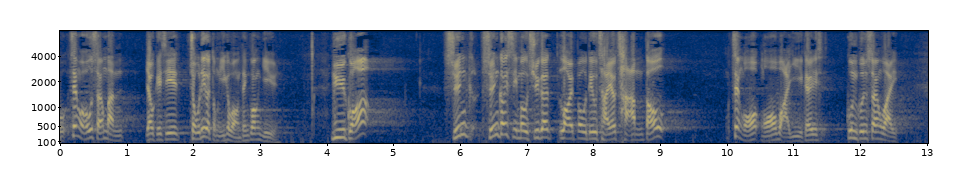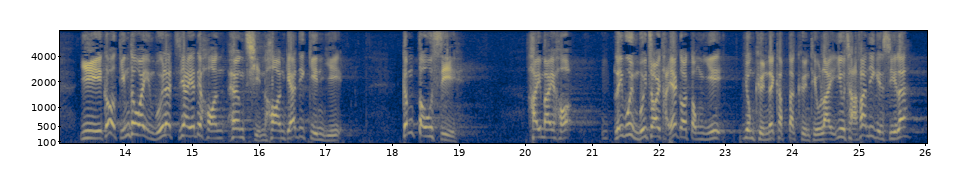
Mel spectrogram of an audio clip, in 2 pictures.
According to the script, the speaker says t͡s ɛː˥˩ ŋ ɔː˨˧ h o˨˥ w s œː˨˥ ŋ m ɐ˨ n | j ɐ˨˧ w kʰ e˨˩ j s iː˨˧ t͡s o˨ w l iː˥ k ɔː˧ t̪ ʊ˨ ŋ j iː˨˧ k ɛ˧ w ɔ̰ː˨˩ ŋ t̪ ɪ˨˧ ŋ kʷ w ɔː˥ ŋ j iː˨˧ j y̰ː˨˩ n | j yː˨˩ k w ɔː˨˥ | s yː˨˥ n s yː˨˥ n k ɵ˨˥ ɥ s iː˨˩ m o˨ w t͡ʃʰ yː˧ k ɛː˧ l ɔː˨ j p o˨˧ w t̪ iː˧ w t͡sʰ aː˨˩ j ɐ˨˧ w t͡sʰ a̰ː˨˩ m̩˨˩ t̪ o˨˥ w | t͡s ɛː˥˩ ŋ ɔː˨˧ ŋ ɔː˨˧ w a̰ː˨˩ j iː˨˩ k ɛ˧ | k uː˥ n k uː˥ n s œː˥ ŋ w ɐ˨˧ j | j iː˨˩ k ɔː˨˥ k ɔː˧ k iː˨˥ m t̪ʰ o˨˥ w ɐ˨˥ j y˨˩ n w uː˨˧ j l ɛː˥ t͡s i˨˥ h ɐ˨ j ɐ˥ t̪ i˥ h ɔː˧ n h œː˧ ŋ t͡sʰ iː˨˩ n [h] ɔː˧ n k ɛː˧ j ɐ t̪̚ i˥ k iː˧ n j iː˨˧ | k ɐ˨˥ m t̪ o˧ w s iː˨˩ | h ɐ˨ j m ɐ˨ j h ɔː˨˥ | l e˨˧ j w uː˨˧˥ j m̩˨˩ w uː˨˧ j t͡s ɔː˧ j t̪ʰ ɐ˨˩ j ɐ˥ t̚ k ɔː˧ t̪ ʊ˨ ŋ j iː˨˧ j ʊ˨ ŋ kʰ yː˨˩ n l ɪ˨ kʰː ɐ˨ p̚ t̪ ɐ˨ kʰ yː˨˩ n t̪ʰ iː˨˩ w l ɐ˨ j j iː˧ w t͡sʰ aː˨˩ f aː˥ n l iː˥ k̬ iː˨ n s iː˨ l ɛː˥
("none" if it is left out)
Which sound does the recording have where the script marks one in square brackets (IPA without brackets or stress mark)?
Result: h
